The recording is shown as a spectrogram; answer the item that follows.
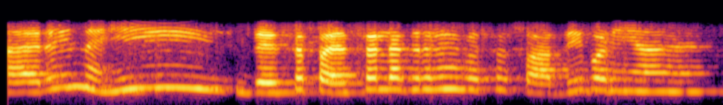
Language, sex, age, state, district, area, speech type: Hindi, female, 30-45, Uttar Pradesh, Prayagraj, rural, conversation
